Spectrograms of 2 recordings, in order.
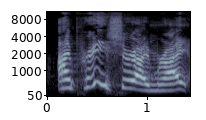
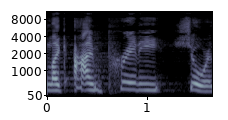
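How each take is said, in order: First: Said in the usual way. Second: "I'm pretty sure" said slowly with weight on "pretty"; emphatic pretty sure. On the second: Shown as a demonstration. Speaker stressing how sure she is, slowly. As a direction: lean on "pretty" to stress certainty. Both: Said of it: "when I say".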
